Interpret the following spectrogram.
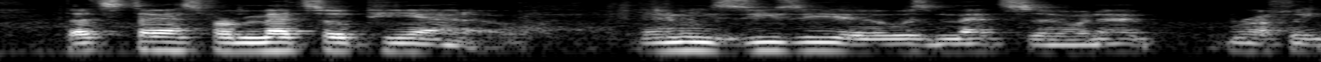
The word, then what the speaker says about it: mezzo: M-E-Z-Z-O is mezzo, and that roughly translated means medium. And piano, it's spelled just like piano at your house, just piano.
